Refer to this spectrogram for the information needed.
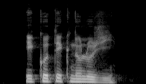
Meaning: ecotechnology (environmental technology)
- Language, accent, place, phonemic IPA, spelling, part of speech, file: French, France, Lyon, /e.ko.tɛk.nɔ.lɔ.ʒi/, écotechnologie, noun, LL-Q150 (fra)-écotechnologie.wav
